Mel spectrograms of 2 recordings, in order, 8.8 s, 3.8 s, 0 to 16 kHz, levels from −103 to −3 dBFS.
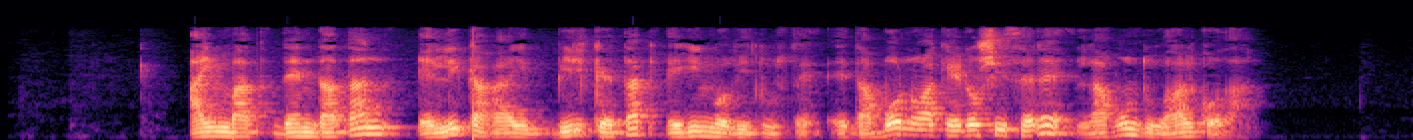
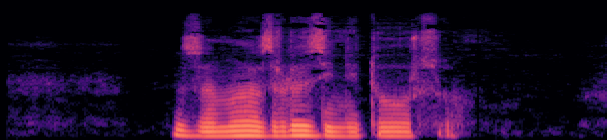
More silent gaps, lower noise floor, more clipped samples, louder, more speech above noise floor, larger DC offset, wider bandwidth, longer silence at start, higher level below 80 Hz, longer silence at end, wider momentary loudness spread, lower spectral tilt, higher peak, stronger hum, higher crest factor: neither; about the same, -82 dBFS vs -81 dBFS; neither; first, -15 LUFS vs -30 LUFS; first, 68 dB vs 52 dB; neither; second, 7.8 kHz vs 10.5 kHz; about the same, 1.2 s vs 1.1 s; first, -48 dBFS vs -72 dBFS; about the same, 1.05 s vs 0.95 s; second, 8 LU vs 20 LU; about the same, -7 dB/octave vs -7 dB/octave; first, 0 dBFS vs -14 dBFS; neither; about the same, 16 dB vs 18 dB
